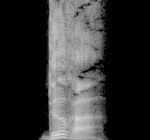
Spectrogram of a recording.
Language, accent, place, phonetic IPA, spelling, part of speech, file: German, Germany, Berlin, [ˈdʏʁɐ], dürrer, adjective, De-dürrer.ogg
- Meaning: 1. comparative degree of dürr 2. inflection of dürr: strong/mixed nominative masculine singular 3. inflection of dürr: strong genitive/dative feminine singular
